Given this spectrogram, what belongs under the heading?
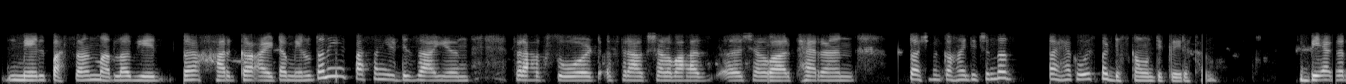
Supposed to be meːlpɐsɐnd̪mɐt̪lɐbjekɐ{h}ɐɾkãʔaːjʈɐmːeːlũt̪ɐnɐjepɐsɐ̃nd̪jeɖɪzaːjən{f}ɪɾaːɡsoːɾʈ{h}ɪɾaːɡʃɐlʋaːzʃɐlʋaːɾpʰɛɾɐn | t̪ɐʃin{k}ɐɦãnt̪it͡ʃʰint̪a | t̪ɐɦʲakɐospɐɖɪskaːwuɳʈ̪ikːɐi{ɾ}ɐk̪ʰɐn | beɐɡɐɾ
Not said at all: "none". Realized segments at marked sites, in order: h, f, f, k, ɾ

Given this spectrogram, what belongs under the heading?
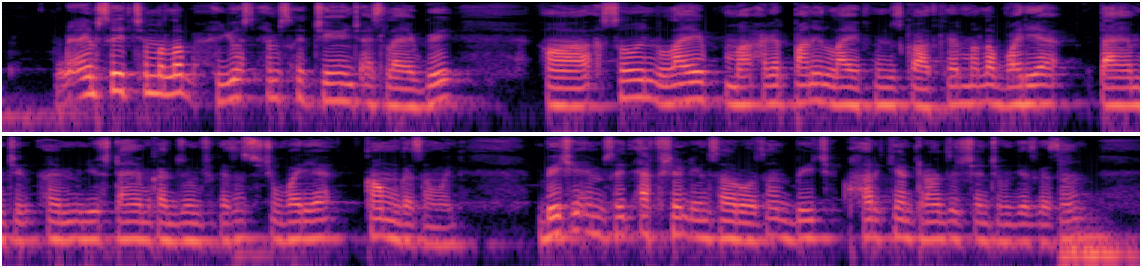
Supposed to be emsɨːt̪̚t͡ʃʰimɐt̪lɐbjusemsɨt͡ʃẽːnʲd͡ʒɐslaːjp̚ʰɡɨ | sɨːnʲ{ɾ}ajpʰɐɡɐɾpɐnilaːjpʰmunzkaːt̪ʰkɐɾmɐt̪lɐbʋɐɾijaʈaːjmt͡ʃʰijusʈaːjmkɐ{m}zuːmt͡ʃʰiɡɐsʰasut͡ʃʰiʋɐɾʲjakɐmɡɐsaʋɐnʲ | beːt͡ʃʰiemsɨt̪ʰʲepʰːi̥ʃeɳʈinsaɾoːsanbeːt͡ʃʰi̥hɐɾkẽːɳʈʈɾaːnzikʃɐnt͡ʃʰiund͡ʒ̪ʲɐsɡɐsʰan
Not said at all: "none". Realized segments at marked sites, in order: l, n

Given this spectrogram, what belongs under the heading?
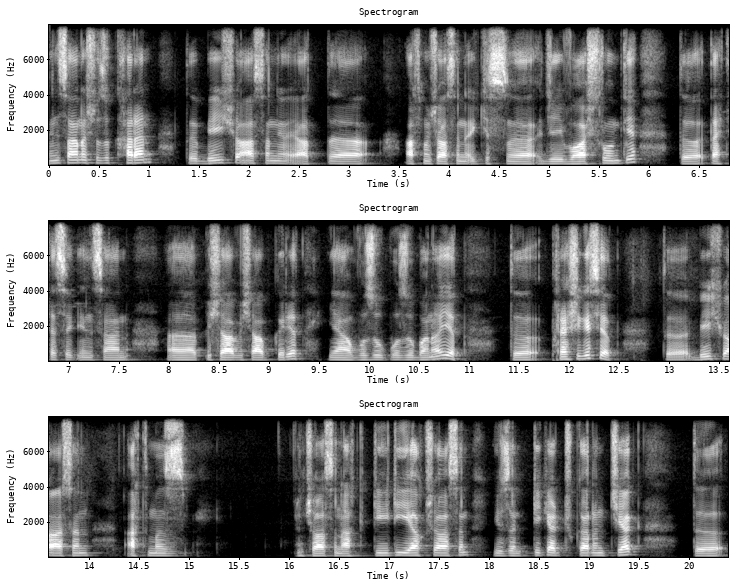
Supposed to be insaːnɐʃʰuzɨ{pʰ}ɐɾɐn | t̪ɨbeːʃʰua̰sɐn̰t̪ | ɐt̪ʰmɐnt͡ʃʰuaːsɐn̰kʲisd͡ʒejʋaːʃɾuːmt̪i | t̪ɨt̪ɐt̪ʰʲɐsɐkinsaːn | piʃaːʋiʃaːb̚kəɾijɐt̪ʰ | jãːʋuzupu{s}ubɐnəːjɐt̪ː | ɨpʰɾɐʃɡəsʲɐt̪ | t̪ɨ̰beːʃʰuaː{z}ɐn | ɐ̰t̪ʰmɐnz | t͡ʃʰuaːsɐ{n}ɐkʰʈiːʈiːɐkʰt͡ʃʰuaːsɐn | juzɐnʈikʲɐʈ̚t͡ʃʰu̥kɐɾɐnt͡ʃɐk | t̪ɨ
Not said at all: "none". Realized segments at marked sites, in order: kʰ, z, s, n

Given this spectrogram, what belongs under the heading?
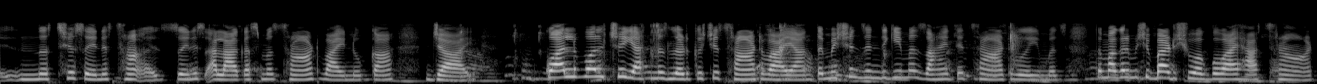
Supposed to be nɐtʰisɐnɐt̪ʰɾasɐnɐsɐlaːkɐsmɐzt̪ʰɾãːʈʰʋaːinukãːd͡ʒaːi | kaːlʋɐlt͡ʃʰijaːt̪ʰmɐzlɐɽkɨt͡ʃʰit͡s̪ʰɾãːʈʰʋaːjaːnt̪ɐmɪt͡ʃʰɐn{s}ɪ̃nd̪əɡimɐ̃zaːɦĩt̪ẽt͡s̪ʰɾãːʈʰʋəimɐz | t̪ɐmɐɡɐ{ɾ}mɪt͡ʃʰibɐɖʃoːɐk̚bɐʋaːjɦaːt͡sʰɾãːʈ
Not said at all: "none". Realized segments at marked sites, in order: z, ɾ

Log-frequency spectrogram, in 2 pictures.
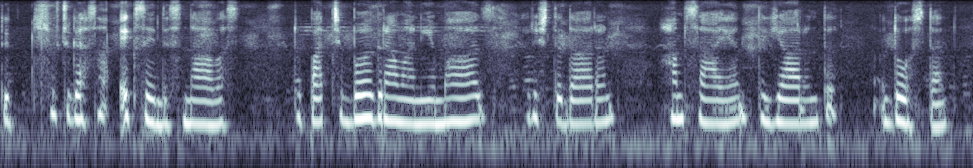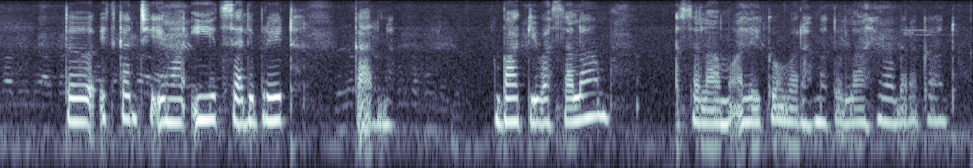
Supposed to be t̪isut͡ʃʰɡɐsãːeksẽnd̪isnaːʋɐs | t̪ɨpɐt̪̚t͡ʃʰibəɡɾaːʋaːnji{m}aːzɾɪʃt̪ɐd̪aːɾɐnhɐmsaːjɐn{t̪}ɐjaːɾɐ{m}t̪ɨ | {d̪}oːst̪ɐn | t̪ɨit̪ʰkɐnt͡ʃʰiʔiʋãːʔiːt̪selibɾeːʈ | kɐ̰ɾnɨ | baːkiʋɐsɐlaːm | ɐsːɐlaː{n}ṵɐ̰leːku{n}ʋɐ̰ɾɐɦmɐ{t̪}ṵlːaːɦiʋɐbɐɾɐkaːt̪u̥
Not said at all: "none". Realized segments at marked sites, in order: m, t̪, n, d̪, m, m, t̪

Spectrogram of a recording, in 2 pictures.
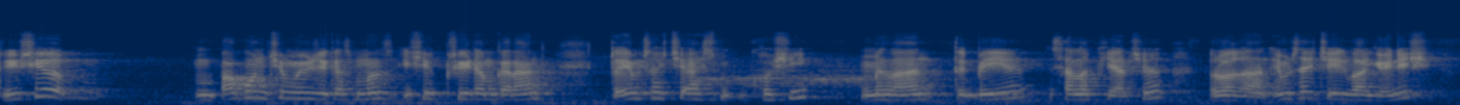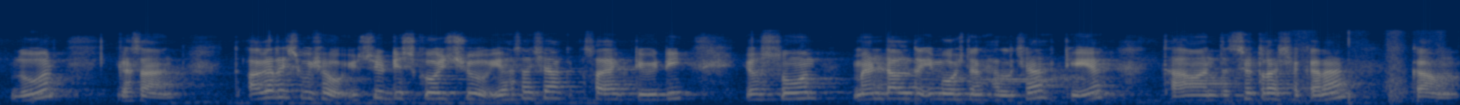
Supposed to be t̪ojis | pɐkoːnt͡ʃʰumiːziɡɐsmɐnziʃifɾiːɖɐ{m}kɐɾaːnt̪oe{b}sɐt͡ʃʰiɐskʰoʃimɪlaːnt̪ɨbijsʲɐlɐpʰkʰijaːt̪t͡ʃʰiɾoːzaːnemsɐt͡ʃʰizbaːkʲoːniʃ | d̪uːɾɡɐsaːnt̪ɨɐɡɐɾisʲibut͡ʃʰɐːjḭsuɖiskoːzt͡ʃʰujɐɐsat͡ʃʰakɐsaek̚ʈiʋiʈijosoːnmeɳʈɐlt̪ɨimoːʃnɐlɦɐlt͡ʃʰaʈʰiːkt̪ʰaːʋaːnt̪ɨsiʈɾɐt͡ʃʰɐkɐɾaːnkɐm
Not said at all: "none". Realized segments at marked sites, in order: m, m

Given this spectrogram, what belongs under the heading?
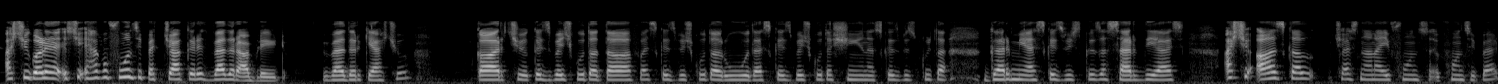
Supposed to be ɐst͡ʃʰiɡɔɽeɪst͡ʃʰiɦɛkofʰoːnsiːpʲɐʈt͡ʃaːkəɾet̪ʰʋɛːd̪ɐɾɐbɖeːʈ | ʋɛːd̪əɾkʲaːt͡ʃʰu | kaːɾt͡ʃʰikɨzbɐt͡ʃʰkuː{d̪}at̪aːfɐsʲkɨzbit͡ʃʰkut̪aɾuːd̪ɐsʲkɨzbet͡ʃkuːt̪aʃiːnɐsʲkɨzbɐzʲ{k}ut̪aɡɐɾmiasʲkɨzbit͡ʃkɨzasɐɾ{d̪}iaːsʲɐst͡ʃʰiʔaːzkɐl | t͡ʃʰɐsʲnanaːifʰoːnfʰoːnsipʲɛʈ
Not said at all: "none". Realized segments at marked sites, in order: t̪, k, d̪

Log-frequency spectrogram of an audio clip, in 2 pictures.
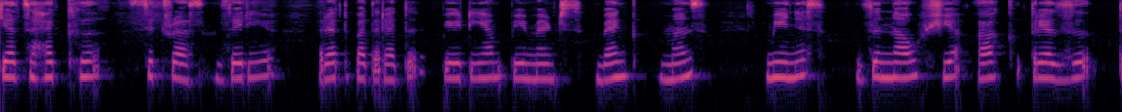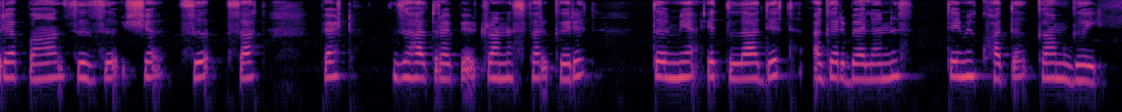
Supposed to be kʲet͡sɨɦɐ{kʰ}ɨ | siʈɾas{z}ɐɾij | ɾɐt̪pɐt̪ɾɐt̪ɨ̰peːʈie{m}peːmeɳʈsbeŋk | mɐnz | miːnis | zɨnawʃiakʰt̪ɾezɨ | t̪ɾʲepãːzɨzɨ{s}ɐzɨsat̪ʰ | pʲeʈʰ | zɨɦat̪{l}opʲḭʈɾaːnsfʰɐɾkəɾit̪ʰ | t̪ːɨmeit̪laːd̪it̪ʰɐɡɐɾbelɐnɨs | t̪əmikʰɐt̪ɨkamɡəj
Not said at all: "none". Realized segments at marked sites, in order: kʰ, z, m, ʃ, ɾ

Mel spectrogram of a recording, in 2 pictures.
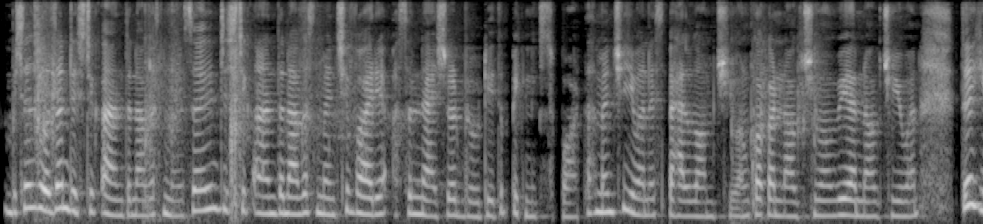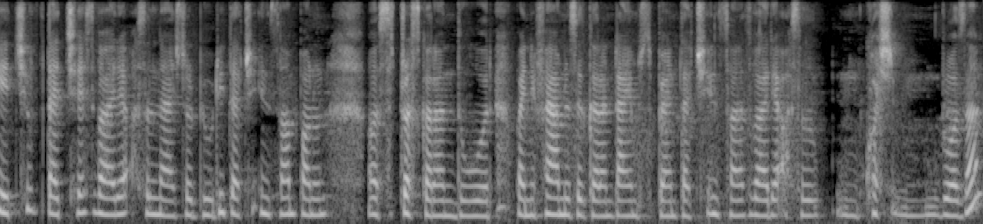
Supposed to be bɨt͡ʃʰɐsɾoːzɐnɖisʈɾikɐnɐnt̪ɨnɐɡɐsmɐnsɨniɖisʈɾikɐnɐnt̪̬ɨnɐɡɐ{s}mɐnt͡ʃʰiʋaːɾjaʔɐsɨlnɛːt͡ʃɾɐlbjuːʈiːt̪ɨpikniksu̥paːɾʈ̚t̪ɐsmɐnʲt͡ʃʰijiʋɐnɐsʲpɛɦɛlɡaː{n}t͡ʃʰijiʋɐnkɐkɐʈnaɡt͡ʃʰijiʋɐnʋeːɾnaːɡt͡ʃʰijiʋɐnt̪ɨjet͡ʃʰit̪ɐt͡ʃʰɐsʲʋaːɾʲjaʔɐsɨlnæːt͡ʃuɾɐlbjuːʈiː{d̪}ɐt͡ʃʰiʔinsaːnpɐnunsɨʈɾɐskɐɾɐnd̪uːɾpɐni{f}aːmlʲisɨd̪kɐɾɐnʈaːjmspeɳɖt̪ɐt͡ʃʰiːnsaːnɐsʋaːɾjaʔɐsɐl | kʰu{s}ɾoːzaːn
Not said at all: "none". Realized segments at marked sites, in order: s, m, t̪, f, ʃ

